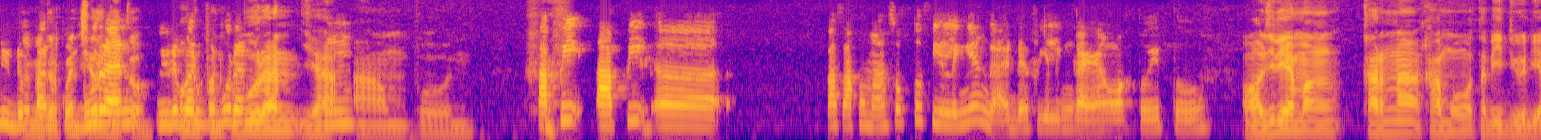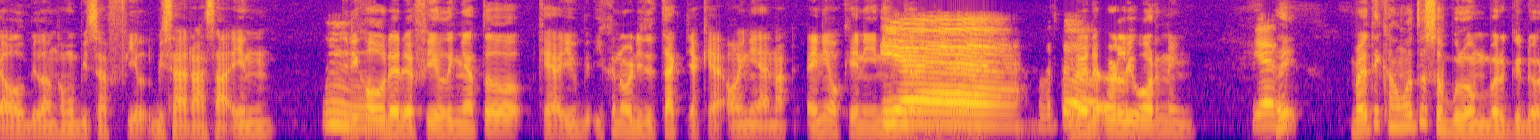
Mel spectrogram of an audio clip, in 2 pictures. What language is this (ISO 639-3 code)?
ind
